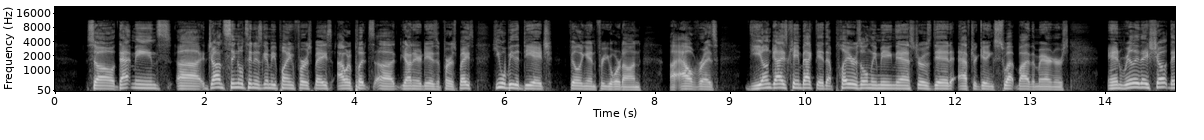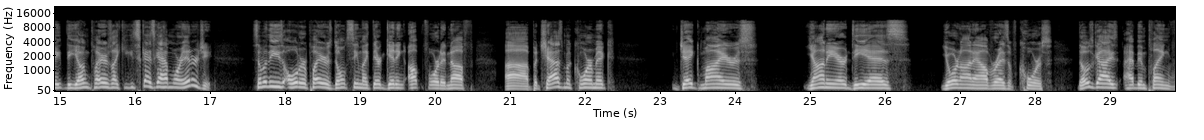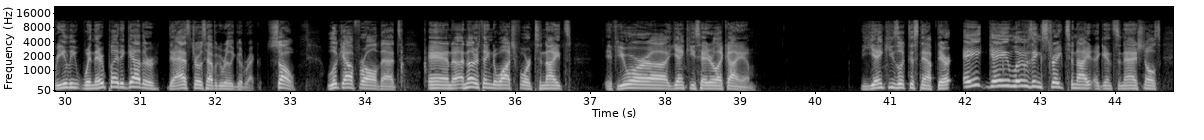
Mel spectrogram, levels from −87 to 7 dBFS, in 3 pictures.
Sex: male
